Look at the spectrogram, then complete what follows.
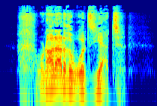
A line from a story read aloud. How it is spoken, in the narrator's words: growled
